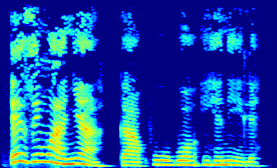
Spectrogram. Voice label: pay, igbo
